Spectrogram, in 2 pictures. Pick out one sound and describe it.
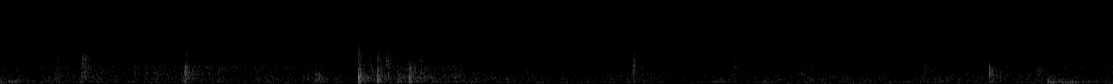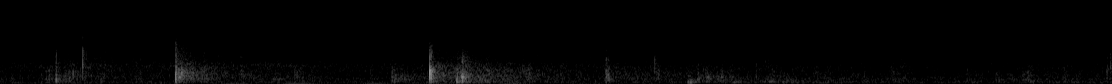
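Fireworks bang and crackle at irregular intervals.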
